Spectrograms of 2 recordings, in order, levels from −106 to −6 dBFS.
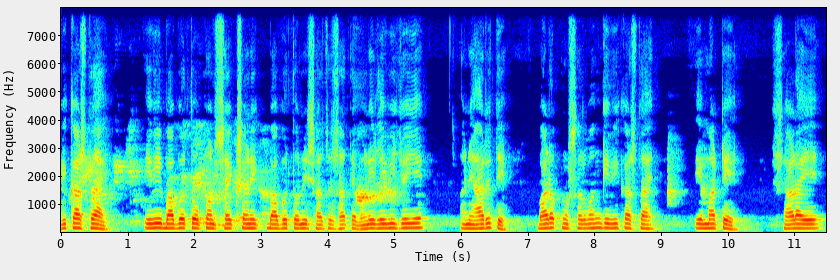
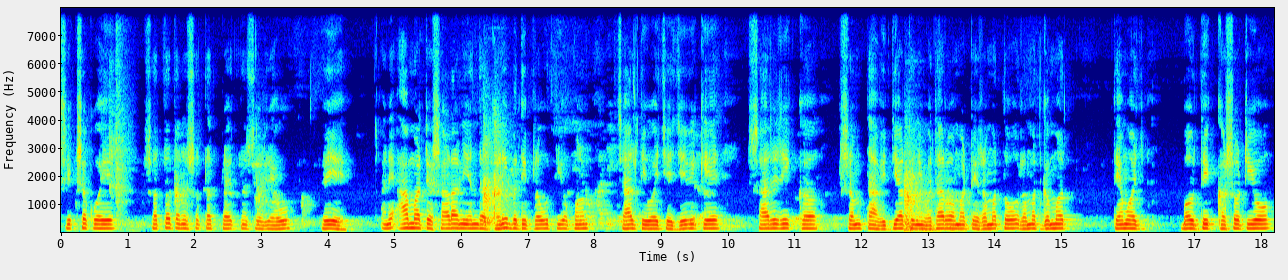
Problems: continuous background conversations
